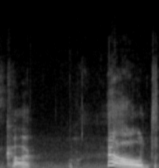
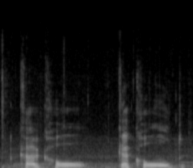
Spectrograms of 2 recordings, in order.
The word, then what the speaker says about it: cuckold: The H is silent. Cuckold.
